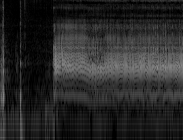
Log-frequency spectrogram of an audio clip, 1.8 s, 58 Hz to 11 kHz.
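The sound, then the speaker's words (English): A 7-in-1 toy fart machine bought from Amazon gives a sustained, buzzy electronic fart with a wobbling tone. A couple of faint clicks come just before it. “And the good news is that there's 7 different farts in here. So that's the 7-in-1.”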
